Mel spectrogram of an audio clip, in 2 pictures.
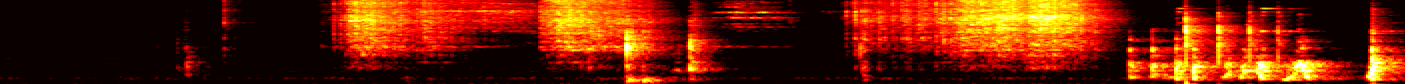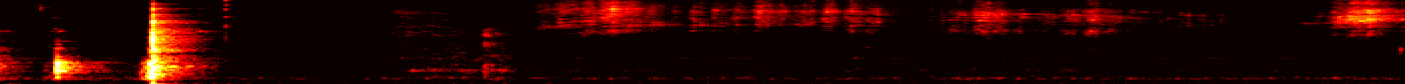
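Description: Small metal pellets pouring and rattling into the model well of a dental thermoforming machine, with a run of sharp clicks and knocks about halfway through. After that come fainter, scattered rattles as more pellets are spread around the plaster model.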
